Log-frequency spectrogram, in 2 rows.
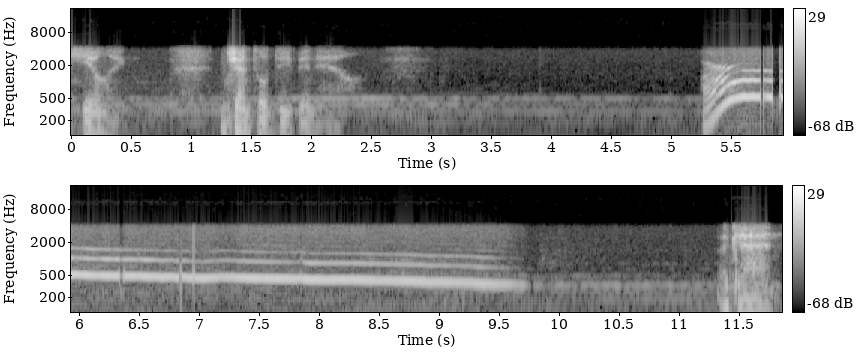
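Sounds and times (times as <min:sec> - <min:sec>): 
speech: 0:00.1 - 0:00.5, 0:01.2 - 0:02.4, 0:05.2 - 0:05.6, 0:11.3 - 0:11.8
person imitating a wolf howl: 0:05.2 - 0:09.7.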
